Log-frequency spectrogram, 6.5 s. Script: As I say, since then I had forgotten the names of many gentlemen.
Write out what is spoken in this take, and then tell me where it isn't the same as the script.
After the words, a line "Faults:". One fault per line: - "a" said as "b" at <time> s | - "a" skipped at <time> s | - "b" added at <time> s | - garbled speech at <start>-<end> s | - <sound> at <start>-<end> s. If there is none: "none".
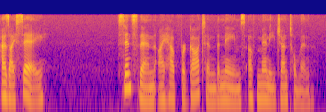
As I say, since then I have forgotten the names of many gentlemen.
Faults:
- "had" said as "have" at 3.3 s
